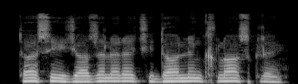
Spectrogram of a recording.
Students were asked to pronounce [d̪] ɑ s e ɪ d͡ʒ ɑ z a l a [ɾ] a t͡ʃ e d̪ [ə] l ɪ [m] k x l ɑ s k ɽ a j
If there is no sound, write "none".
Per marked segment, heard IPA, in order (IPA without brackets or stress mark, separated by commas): t̪, ɾ, ɑ, ŋ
